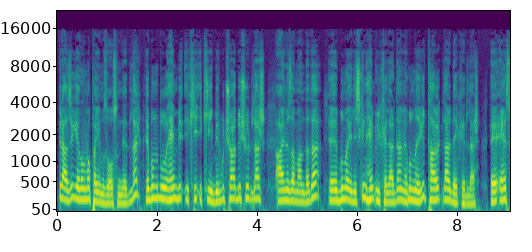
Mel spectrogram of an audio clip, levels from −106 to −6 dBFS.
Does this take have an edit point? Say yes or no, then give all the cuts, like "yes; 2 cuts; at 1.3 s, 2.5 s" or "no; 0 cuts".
yes; 2 cuts; at 2.0 s, 7.0 s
